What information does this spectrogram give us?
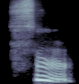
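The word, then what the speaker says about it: sont: which is so remember we don't pronounce t at the end of any word so that's the reason i am just pronouncing it as song and one more thing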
